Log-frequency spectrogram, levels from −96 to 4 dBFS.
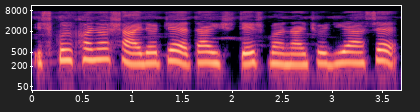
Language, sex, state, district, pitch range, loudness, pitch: Assamese, female, Assam, Sonitpur, 240-290 Hz, -14 LUFS, 250 Hz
